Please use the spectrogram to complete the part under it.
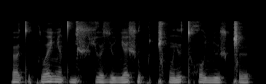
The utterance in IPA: œtɾʏkʷ ɾɛʎɐ̃t ɟəʃçʏzyʎ ɛʃɾukʷ ǀʰũɾʲutxo ʎyʃǀʏ

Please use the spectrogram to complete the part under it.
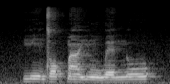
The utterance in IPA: jĩ˧dɔ˧k͡pã˧jũ˨ wɛ˧no˦

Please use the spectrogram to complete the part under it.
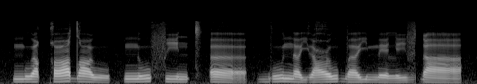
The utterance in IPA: muɐ̯ qodˤu | nu fin t͡sʼɐ | bunɐjɨ ʕu bɐjmeliv ɗa

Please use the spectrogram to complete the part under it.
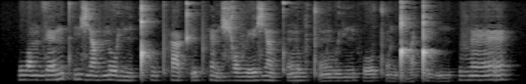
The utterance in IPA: wɔŋzɛŋtʼi ʑãvnovʲẽ ǃʰupʰakʼɪpʰɛ̃ɡ ʑɔveʑãl kʼõɾʊvtʼõlu vʲẽfotʼõ ɡ͡ǃaǃiŋ | vɛ̃

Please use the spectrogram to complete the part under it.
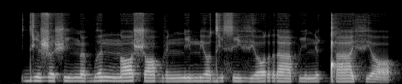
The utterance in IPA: diʐəʃiŋœ bə nːɒ ʃɒbʏnːi mʲɔdisi vʲɔ rapinʏ ǃa fʲɒ

